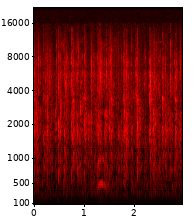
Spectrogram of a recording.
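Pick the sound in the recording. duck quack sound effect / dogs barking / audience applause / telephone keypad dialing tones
audience applause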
